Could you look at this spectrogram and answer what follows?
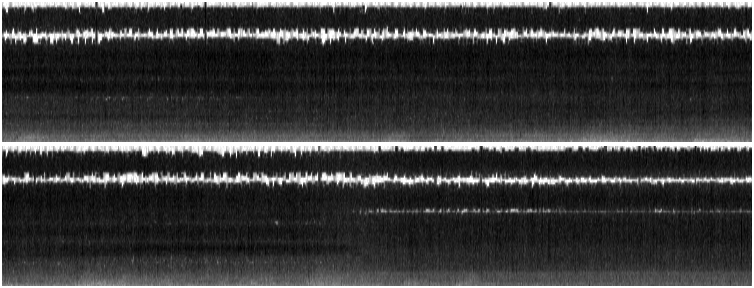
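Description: Steady rushing and splashing of water from a thin waterfall pouring down a rock cliff onto stones, in rain. The tone of the rush shifts about two-thirds of the way through.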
